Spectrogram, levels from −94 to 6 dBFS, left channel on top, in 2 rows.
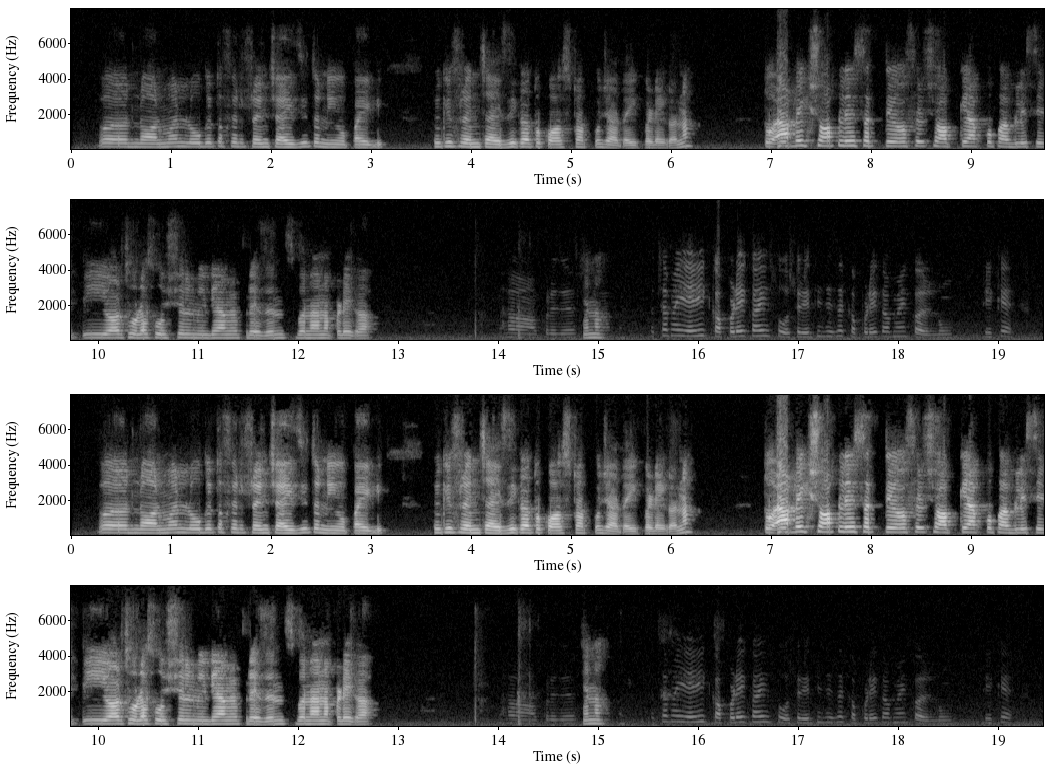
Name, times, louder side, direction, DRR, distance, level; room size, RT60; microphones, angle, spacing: voice 1, 0.3-3.1 3.6-6.2 6.9-12.8 14.9-15.1, right 6 dB, 50° right, 0.4 m, -24 dB
voice 2, 14.0-15.1 15.6-18.6 18.8-19.2, left 4 dB, 80° left, 2.8 m, -49 dB
head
